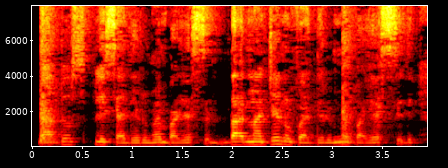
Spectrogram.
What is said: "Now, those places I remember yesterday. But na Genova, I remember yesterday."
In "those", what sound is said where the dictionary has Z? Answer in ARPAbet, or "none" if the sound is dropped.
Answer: S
